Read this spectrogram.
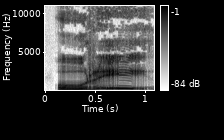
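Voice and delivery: high pleading call. A narrator's reading. Mrs Heep pleads with her son. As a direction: beg him gently. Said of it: "poczęła błagająco pani Hip".

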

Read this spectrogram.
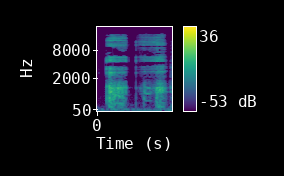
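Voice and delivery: soft unvoiced groan of pain; faint groan of a wounded man; pained moan. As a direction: let out a weak moan.

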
